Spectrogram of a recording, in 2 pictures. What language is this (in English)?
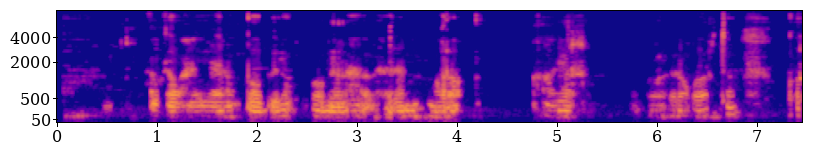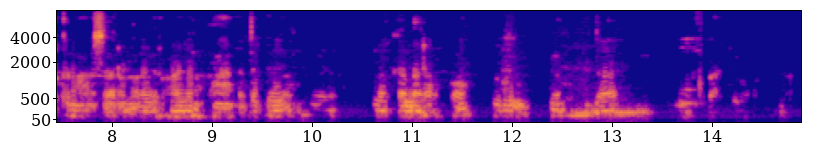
Somali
